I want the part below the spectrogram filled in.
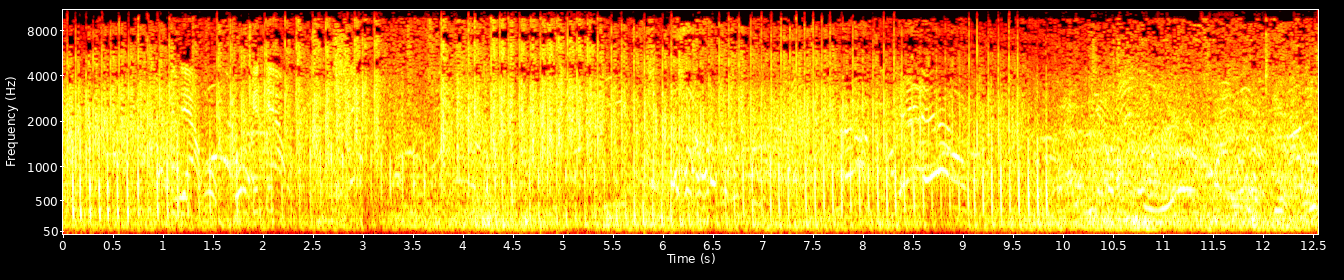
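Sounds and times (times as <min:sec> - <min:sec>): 
machine gun fire in sustained dense bursts: 0:00.0 - 0:10.0
people talking: 0:01.0 - 0:12.5
laughter: 0:02.9 - 0:12.5.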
